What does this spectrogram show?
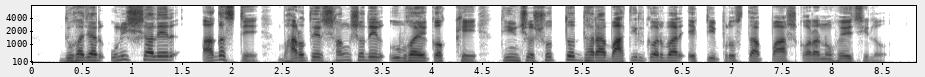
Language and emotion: Bengali, neutral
